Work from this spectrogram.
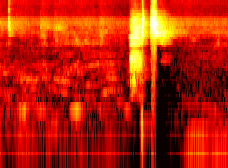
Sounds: Sneeze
